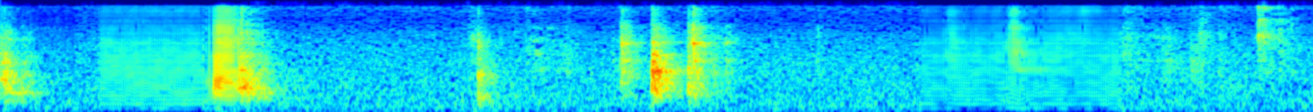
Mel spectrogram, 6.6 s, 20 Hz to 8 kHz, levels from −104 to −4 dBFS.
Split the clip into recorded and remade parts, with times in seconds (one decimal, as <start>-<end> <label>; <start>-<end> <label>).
0.0-0.5 recorded; 0.5-1.2 remade; 1.2-4.6 recorded; 4.6-5.6 remade; 5.6-6.6 recorded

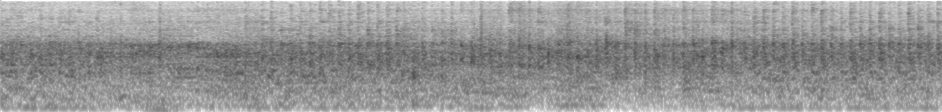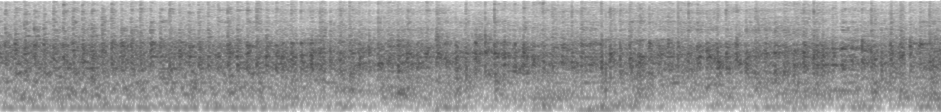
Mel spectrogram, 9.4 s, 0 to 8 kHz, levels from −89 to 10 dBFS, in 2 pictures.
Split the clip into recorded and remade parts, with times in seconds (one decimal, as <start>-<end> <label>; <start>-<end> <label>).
0.0-0.5 recorded; 0.5-1.3 remade; 1.3-2.0 recorded; 2.0-3.7 remade; 3.7-6.1 recorded; 6.1-9.4 remade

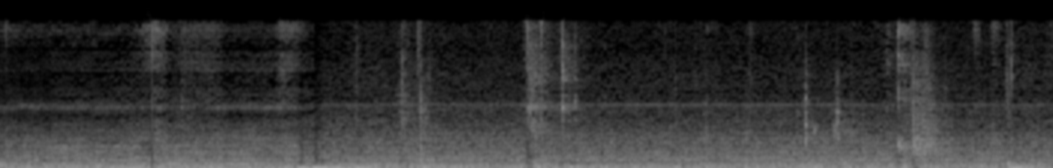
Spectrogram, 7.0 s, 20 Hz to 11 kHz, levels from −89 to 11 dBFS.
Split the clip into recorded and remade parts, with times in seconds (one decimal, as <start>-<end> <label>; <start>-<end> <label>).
0.0-2.1 remade; 2.1-7.0 recorded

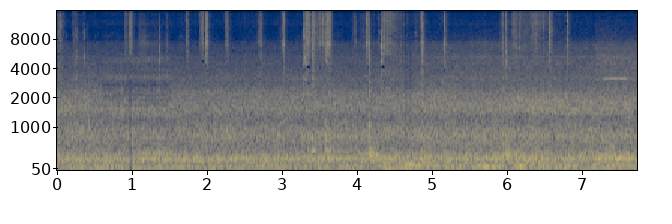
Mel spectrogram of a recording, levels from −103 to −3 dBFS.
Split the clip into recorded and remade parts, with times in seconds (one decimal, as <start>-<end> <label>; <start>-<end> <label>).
0.0-0.6 recorded; 0.6-1.5 remade; 1.5-7.7 recorded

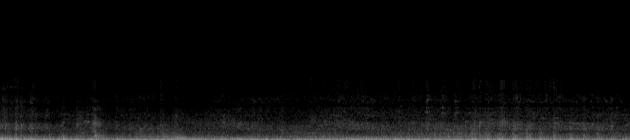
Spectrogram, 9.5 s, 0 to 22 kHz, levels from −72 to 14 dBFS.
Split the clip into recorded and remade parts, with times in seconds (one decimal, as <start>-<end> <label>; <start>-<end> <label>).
0.0-9.5 recorded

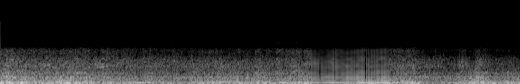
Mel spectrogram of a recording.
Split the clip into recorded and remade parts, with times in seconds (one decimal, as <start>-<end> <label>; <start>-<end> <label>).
0.0-3.1 recorded; 3.1-3.9 remade; 3.9-5.2 recorded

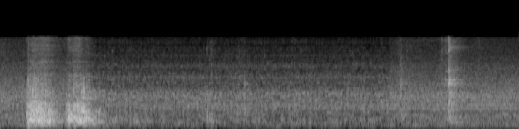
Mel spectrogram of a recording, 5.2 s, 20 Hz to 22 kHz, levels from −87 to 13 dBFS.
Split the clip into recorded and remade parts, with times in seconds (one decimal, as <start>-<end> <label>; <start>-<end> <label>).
0.0-0.9 recorded; 0.9-3.9 remade; 3.9-5.2 recorded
